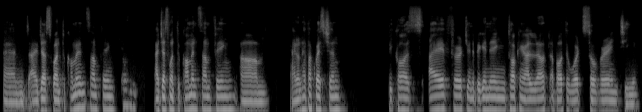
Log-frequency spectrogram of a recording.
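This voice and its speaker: A man's voice: lowish voice, fairly even intonation, normal speed. A man giving a spoken comment to a lecturer as a member of the audience.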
